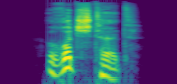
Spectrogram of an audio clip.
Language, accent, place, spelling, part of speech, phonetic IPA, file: German, Germany, Berlin, rutschtet, verb, [ˈʁʊt͡ʃtət], De-rutschtet.ogg
- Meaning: inflection of rutschen: 1. second-person plural preterite 2. second-person plural subjunctive II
